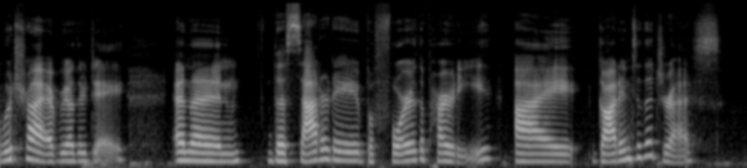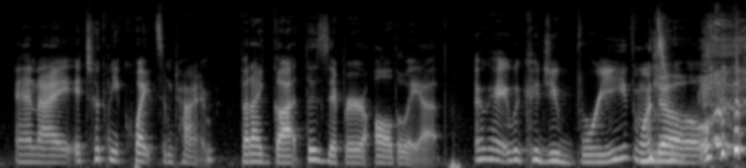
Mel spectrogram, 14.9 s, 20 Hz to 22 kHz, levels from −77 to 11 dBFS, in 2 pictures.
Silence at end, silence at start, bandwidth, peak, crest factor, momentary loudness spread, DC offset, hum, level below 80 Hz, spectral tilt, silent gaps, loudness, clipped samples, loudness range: 0 s; 0 s; over 20 kHz; 0 dBFS; 20 dB; 13 LU; under 0.1%; none; -50 dBFS; -4.5 dB/octave; none; -21 LUFS; under 0.1%; 5 LU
